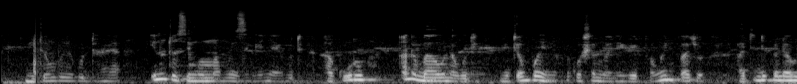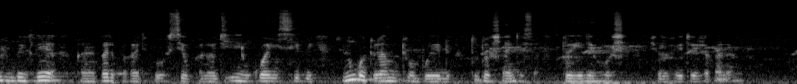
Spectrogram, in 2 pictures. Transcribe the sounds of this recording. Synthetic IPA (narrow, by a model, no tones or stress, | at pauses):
mito̞mbo̞je̞kudʱaja | ino̞to̞simamumamwiziŋɡe̞ɲajajekuti̥akuɾuano̞ɓaːonakutimito̞mbo̞inakako̞ʃamanekepamwe̞nipat͡ʃo̞ | atindik̬e̞ndakuʐimbele̞jakanapaɾipakati̥pe̞usipukanakutiːiŋɡuwaisipiʐ̥ino̞ŋɡo̞to̞ramito̞mbo̞je̞ɗutoto̞ʃandisato̞ine̞moʃe̥ʐ̥iroʐeiteʐakanaːka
